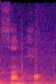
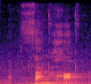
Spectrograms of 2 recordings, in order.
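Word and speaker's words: Sanhok: A Sunhook. Like hawk, closer to hawk. Miramar. Like almost like Myanmar, but not. Miramar. Yeah, Miramar. And Sunhook. Sunhook, closer to sun, like almost a bird.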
